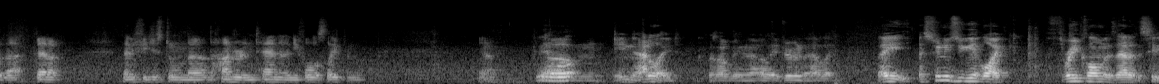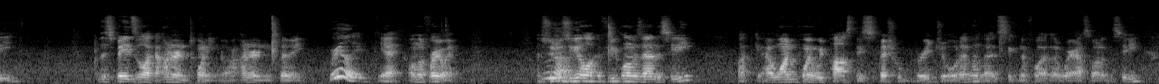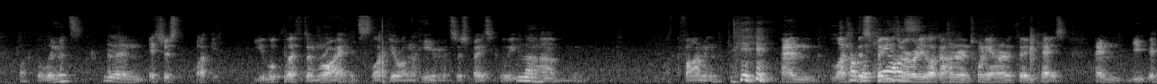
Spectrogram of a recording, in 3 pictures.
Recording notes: this is the backup recording as the normal recorder had issues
